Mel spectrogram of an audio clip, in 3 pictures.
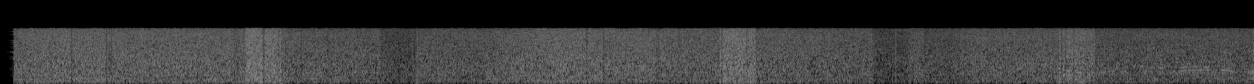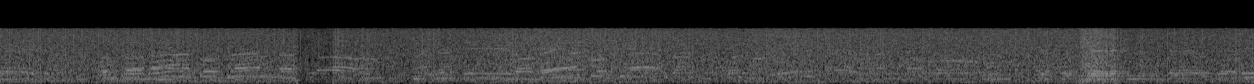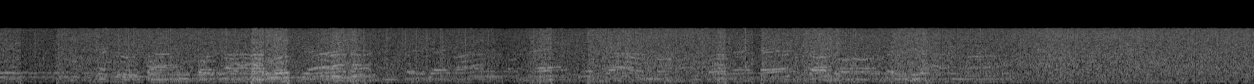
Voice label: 6.185 MHz, Spanish, Mexico City; XEPPM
